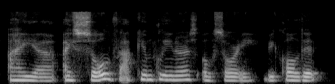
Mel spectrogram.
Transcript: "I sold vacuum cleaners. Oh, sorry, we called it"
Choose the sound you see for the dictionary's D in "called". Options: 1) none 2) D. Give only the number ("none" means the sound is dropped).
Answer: 2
